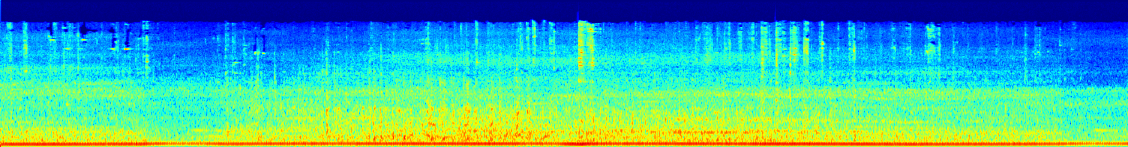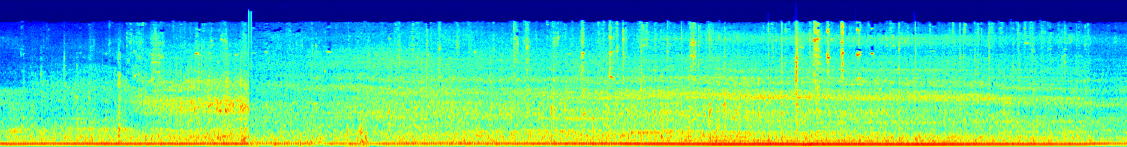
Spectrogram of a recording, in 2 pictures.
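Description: Heavy diesel earthmoving machinery running steadily: a low engine drone with frequent light clanks and rattles, and a short higher-pitched tone just past the middle.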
